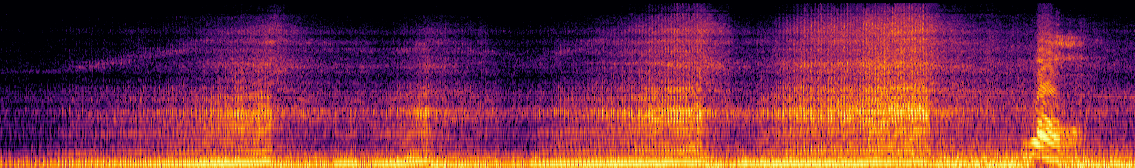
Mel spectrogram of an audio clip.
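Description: A turbocharged Harley-Davidson CVO Road Glide ST engine revs hard again and again, loud and close, with the rising and falling surges running continuously through the whole stretch and no talk over it.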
